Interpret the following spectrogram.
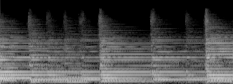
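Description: Acoustic guitar strummed, chords ringing with a stroke about every half second, in an instrumental gap between sung lines.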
